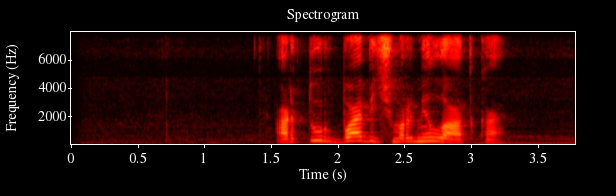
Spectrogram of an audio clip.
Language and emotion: Russian, neutral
